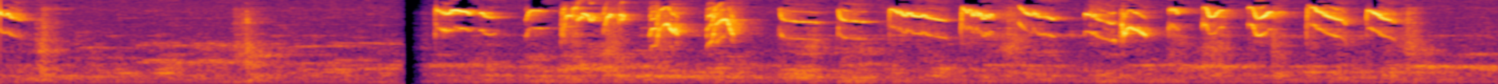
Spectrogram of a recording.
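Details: After a quiet opening, a white-eye used as a tutor bird bursts into a quick series of high, thin downslurred whistles and chirps, evenly spaced, with a low hum behind.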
